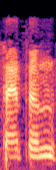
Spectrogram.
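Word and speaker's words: Staunton: At 126 Madison Place, and that's Stanton, Virginia, 24401. And Stanton is spelled what now?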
